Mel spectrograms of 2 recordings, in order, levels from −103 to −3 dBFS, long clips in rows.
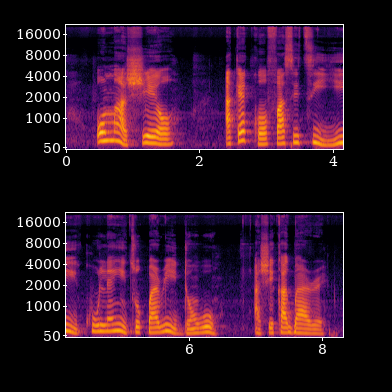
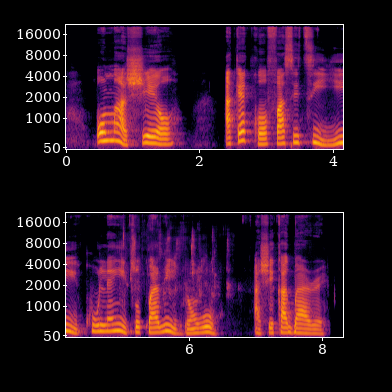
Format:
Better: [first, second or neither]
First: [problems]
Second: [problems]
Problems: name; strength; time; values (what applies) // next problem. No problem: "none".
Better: first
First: none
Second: noise reduction (neural mask model Resemble Enhance denoiser)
